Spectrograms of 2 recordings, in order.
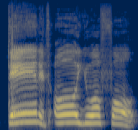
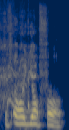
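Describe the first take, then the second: First: Said in the usual way. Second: New York accent. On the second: Shown as a demonstration. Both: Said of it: "in my best New York accent".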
